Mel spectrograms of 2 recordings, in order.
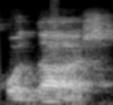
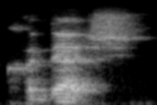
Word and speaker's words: Qadash: That's how you know it's Qadash and not Kodesh.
